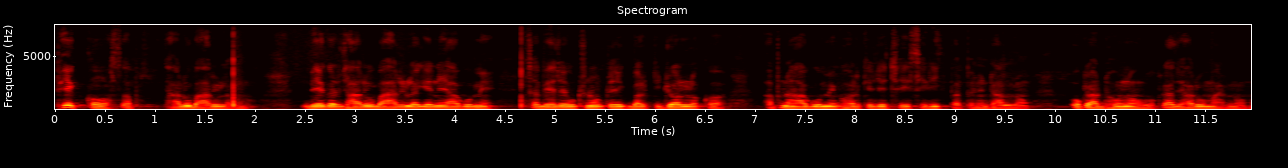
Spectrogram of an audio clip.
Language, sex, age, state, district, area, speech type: Maithili, male, 60+, Bihar, Muzaffarpur, urban, spontaneous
